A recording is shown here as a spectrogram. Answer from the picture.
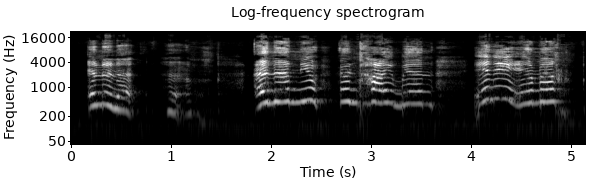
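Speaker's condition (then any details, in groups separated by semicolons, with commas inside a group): Cerebral palsy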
